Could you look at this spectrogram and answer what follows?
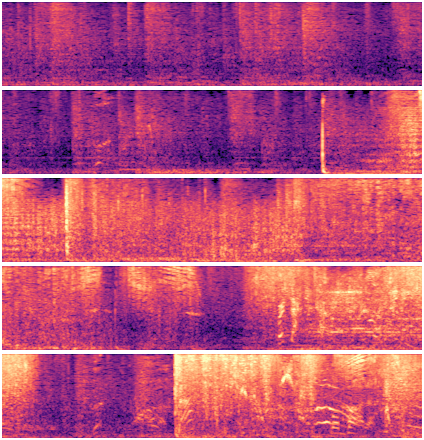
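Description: Bombarda and Confringo spell explosions in Hogwarts Legacy, a dense, roaring wash of blasts and crashing debris that runs almost continuously, with a sharp hit near the middle and loud bursts layered under occasional voices.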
